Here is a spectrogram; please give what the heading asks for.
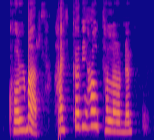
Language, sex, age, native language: Icelandic, female, 30-39, Icelandic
